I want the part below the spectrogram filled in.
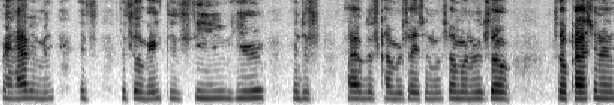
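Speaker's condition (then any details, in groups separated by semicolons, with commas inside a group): Cerebral palsy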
